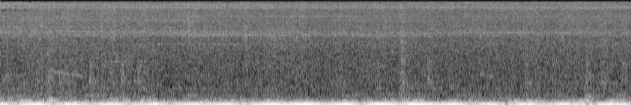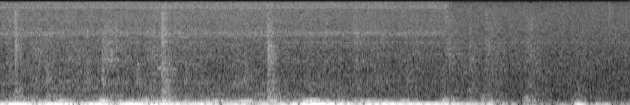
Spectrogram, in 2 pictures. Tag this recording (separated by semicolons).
operate; machine; elevator; inside; lift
